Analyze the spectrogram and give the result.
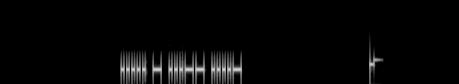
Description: Morse code, heard as a keyed tone, about 44 wpm, 700 Hz. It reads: 5T34
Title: Common Cut Numbers - 4-Digit 45wpm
